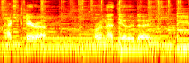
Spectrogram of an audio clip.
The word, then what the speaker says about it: Acterra: anybody else was wondering like me this is pronounced actera learned that the other day so i'm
